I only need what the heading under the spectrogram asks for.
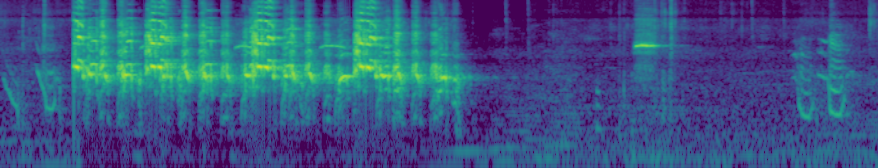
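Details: Black francolin (kala or Sindhi teetar) calling loudly: a three-second run of harsh, rasping, closely pulsed notes, followed by quiet with faint, thin, downslurred notes from another bird and a short, distant burst.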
